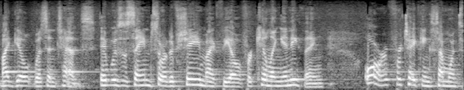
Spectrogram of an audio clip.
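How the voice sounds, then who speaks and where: With music in the background, the voice moves at a moderate pace with ordinary pitch variation. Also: woman. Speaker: poet. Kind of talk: casual remarks to audience; poetry reading.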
